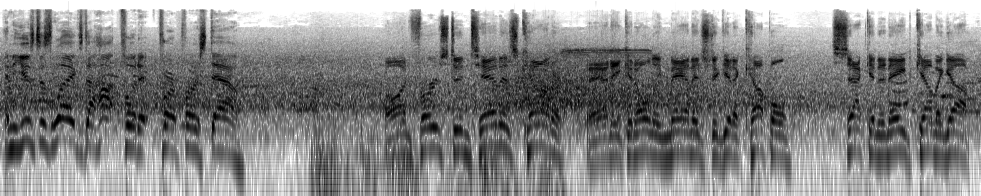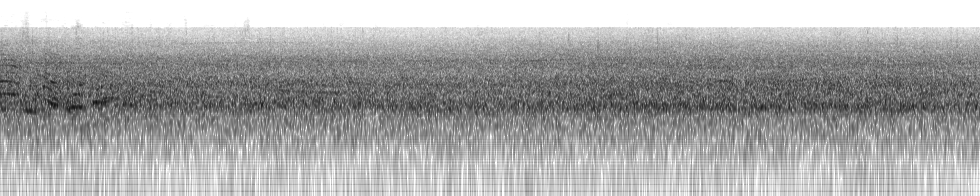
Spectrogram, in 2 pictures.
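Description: A large crowd roars steadily in a big open stadium.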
